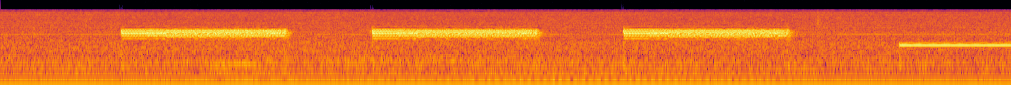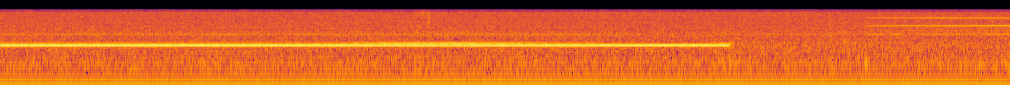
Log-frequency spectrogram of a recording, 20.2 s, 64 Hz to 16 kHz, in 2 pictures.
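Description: Emergency Alert System test signal from a television: three bursts of the SAME digital header, a warbling data tone about 1.7 s each, then the steady two-tone attention signal for about eight and a half seconds.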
